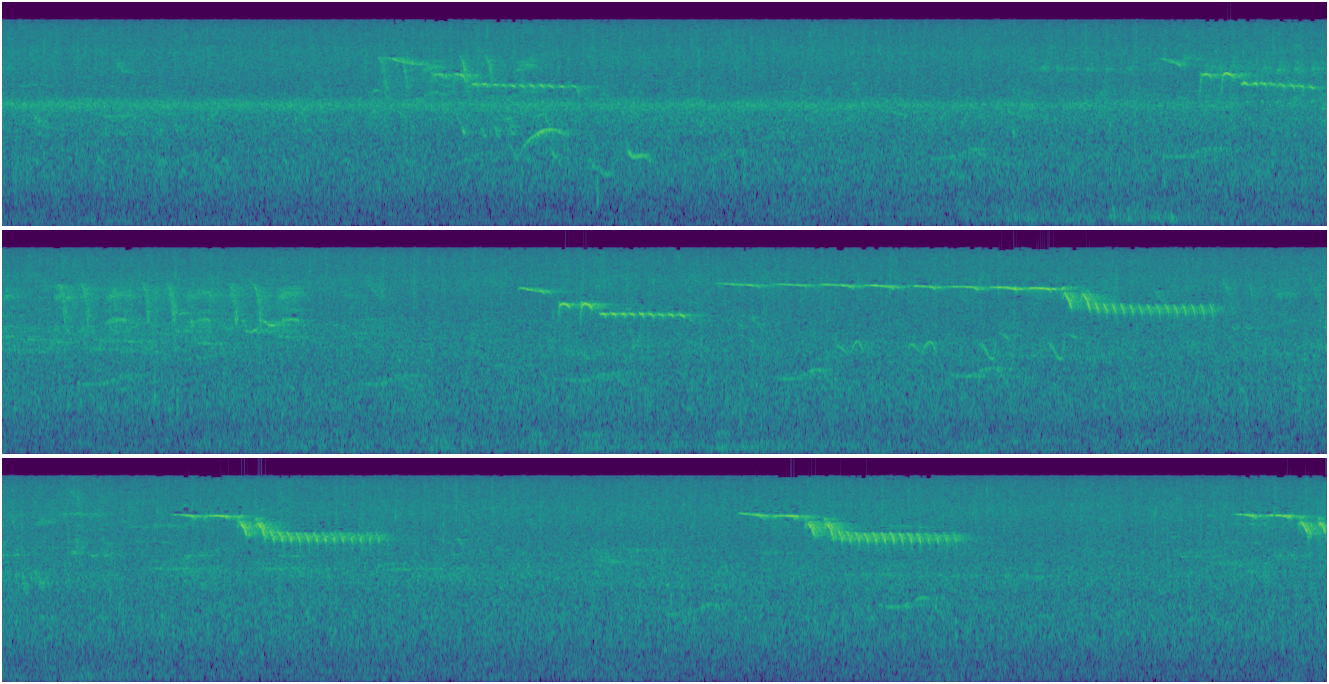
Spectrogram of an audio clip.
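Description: Steady rain with a bird repeatedly giving a high call that drops sharply in pitch, about every four seconds and growing louder toward the end. A couple of soft low rumbles come around the middle.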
